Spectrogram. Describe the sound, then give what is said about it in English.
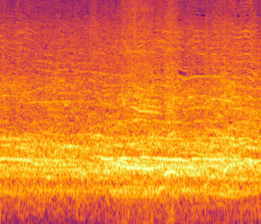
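Argentinian football fans cheer after their team scores, a steady roar of many voices that holds an even loudness throughout. “They cheered when they scored and immediately launched into their taunting song.”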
